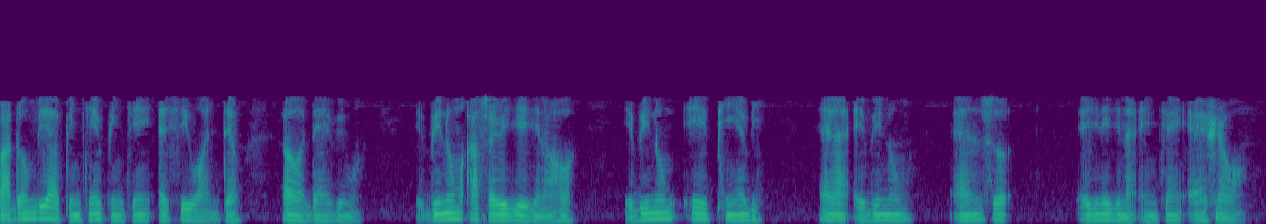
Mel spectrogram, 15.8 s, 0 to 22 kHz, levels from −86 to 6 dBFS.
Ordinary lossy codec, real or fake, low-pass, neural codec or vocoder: MP3, 24 kbps; real; 3.6 kHz; none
